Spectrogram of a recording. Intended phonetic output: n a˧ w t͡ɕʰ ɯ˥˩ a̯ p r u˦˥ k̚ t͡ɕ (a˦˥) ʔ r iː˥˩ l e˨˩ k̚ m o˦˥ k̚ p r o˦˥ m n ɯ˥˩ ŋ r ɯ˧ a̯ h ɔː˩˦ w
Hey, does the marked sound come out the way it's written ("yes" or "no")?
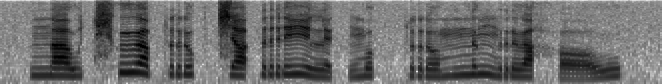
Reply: yes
